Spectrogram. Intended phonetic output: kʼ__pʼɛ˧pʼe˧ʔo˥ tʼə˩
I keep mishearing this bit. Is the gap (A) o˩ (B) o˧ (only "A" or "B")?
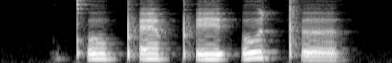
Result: B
